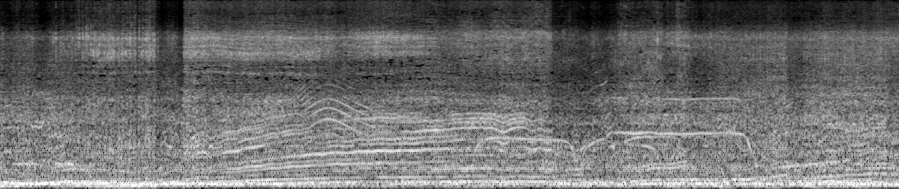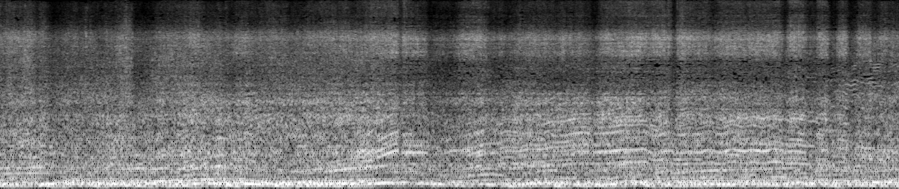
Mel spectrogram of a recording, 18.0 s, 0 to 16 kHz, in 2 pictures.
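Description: Several V8 demolition-derby car engines revving hard over a constant heavy rumble, their pitch rising and falling repeatedly as the cars push and spin their tires.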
